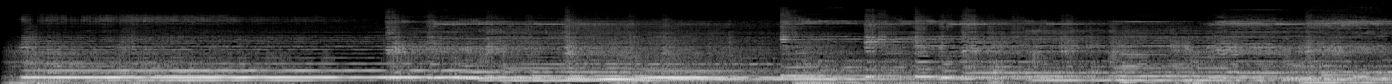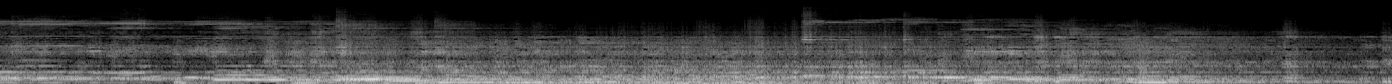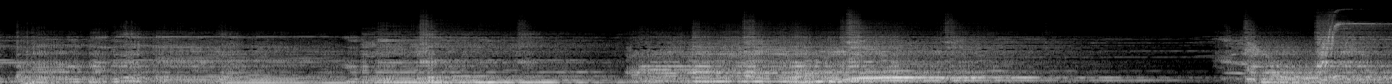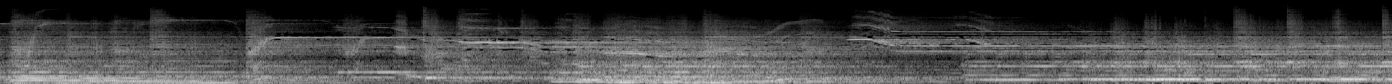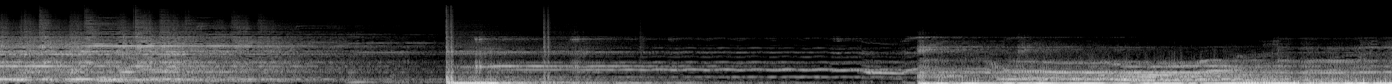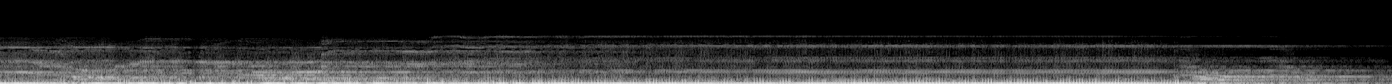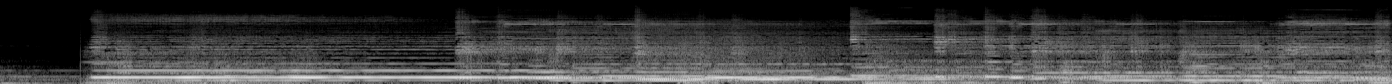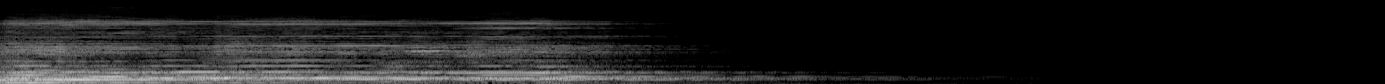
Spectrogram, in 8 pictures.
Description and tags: Sweet Unaccompanied Cello
Excerpt from my suite for unaccomplished cello, generated in Zebra, subsequently manipulated in BIAS Peak.
cello, synthesized, scratchy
